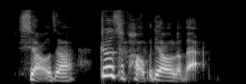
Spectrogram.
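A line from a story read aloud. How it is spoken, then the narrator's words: Cold sneer. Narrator (Chinese): 张豪冷冷一笑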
